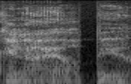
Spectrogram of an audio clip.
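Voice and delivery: strange, breathy put-on whisper. Retelling some dude at Taco Bell greeting them, in a weird put-on voice. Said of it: "Some dude was just talking all weird".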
